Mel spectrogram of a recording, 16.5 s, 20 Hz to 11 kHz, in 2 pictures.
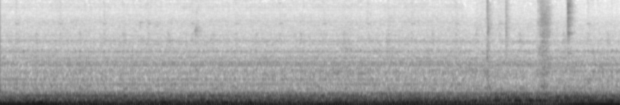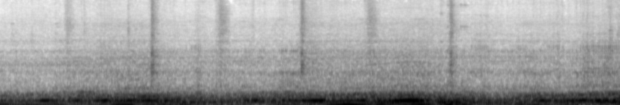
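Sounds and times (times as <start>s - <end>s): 
low engine rumble inside a moving bus: 0.0s - 16.5s.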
